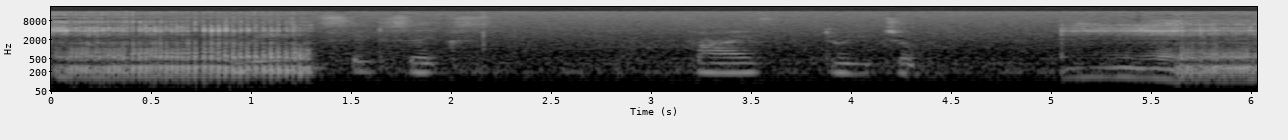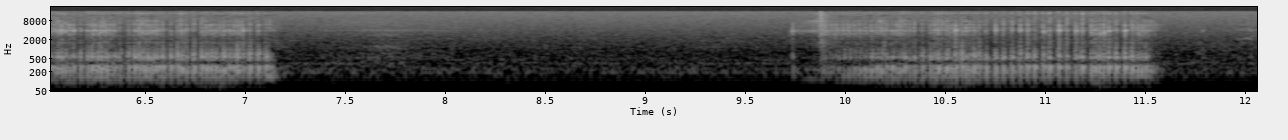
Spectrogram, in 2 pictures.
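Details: English bulldog napping: three long, loud rumbling snores with short quiet gaps and small snuffles between; heavy snoring from a flat-faced dog.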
